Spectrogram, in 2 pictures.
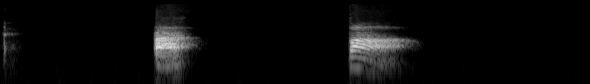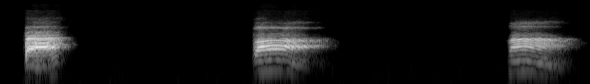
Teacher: the labials form with the lips make a slight plosive sound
